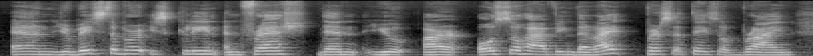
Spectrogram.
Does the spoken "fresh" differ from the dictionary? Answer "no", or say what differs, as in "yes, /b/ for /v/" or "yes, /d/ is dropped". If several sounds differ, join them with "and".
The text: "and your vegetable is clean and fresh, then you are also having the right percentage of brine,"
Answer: no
